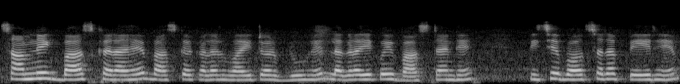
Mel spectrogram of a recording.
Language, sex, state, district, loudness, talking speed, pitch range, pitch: Hindi, female, Uttar Pradesh, Ghazipur, -20 LUFS, 220 wpm, 220-245 Hz, 225 Hz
